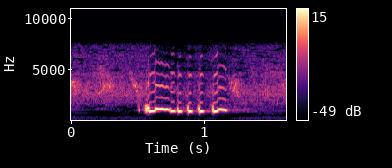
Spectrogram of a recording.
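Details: Single phrase from a Majapahit-type zebra dove: a short rolling run of five or six quick pulsed coos, over a soft low hum.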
